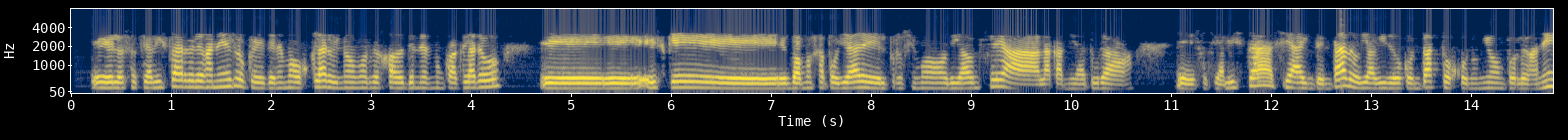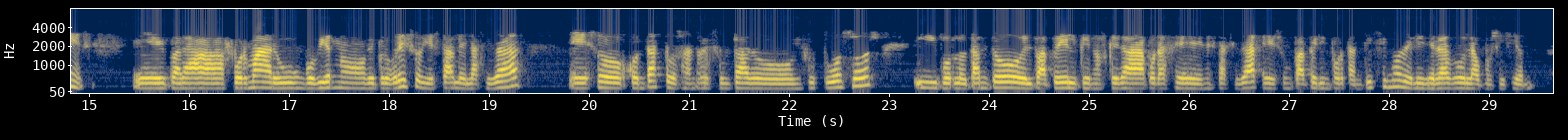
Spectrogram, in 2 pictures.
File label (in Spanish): noticias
